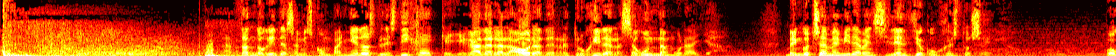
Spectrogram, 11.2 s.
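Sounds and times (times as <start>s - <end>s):
continuous crackle of gunfire sound effect: 0.0s - 3.2s
speech: 2.4s - 10.2s.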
